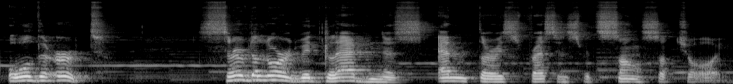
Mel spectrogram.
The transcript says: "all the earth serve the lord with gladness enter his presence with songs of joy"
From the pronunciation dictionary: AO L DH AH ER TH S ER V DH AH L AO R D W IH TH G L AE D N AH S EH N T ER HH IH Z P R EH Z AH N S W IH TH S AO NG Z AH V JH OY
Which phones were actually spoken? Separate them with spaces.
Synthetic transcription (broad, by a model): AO L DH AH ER T S ER V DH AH L AO R D W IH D G L AE D N AH S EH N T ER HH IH S P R EH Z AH N S W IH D S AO NG S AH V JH OY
